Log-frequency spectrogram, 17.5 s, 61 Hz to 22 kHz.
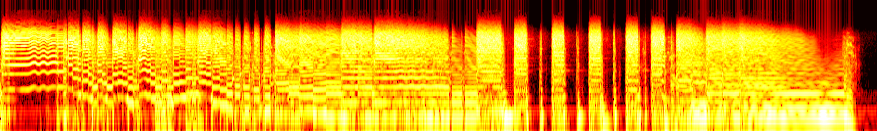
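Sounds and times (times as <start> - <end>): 
Gibson electric guitar picked at the bridge: 0.0 - 17.5.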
